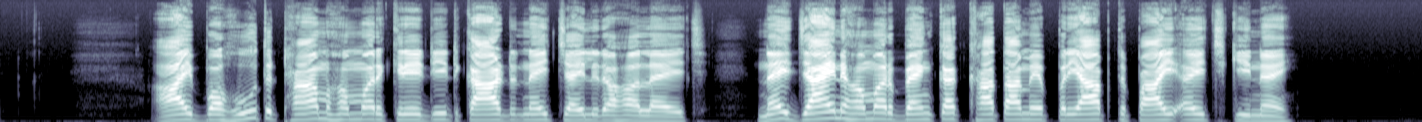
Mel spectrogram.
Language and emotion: Maithili, sad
